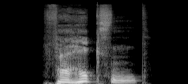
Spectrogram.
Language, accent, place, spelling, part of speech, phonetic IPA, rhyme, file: German, Germany, Berlin, verhexend, verb, [fɛɐ̯ˈhɛksn̩t], -ɛksn̩t, De-verhexend.ogg
- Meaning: present participle of verhexen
